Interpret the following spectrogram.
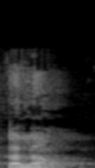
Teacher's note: म का जो अ है उसको खींचा नहीं जाता, कलम। कलम मतलब तुरंत खत्म हो रहा है, अ वहां पे उच्चारित नहीं हो रहा है।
